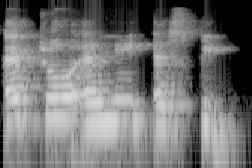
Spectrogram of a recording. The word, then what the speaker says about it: honest: example i'll tell you honest unless the spelling is h-o-n-e-s-t but we pronounce it as honest h is silent there so we will say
